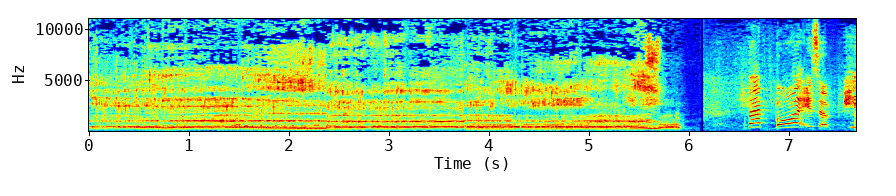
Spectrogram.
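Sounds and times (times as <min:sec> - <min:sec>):
loud rumbling belch: 0:00.0 - 0:06.0.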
